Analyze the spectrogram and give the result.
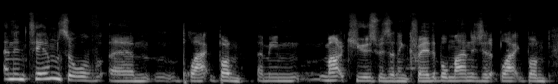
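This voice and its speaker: A Scottish man hosts an interview, leading into each question with a long setup. His voice sits a little high. The sound is dry, with no room echo. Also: moderate pace. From Scotland. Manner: long, carefully set-up questions. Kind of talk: podcast interview.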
